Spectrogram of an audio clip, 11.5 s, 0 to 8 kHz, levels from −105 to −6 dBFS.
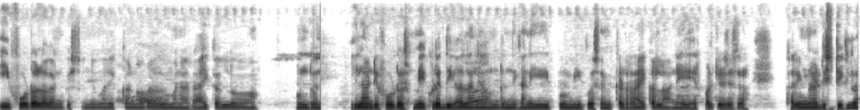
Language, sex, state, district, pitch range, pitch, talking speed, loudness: Telugu, male, Telangana, Karimnagar, 95-110 Hz, 100 Hz, 120 wpm, -24 LUFS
